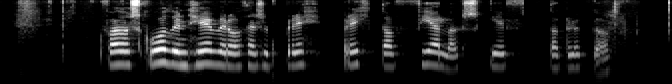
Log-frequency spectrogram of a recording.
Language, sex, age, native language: Icelandic, male, 11, Icelandic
